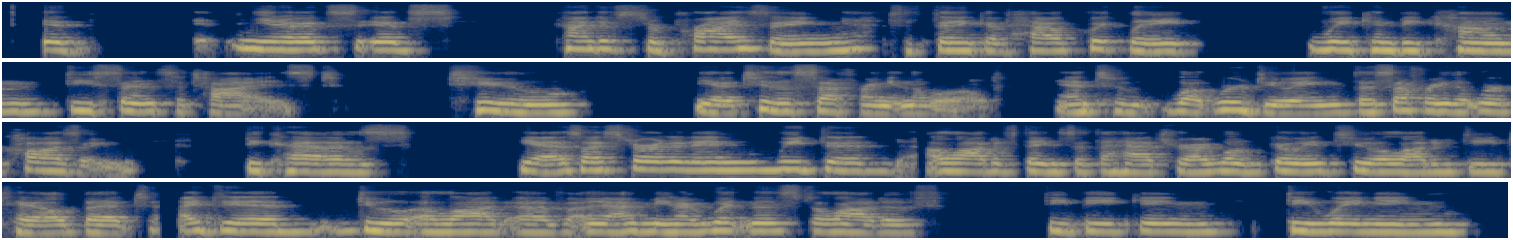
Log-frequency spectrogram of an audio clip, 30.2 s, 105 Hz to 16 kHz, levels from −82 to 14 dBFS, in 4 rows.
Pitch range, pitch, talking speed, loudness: 190-220 Hz, 200 Hz, 150 wpm, -18 LUFS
